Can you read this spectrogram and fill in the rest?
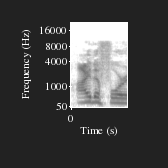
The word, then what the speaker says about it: Eidophor: Now, IDA 4 is spelled E-I-D-O-P-H-O-R, and technically, if you're being kind of generous, it means image bearer, roughly speaking.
